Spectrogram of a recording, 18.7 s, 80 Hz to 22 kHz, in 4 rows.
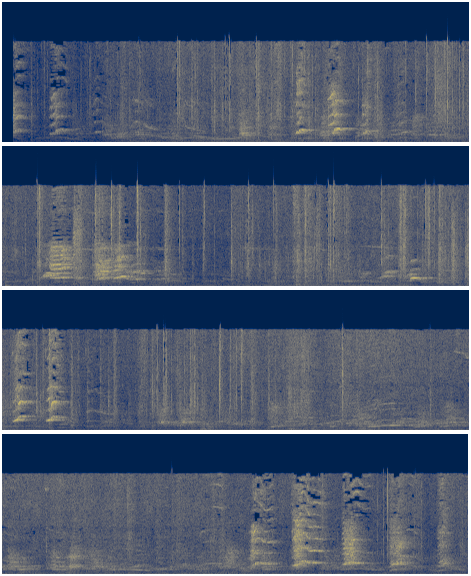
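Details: Mixed-breed dog, offered for viewing until September 20, giving high-pitched squeaky yelps and whines in short irregular bursts, some louder peaks near the middle and end, with sharp clicks and rustling handling noises throughout.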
